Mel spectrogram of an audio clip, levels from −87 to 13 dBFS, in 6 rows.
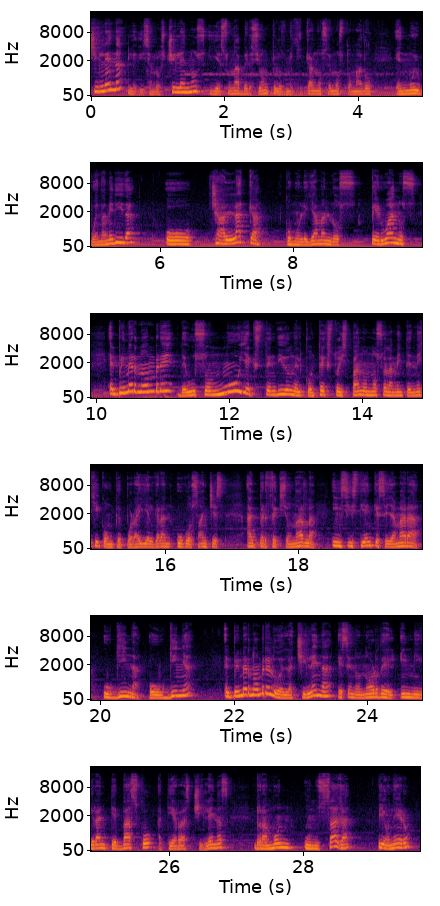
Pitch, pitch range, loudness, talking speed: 160 Hz, 135-190 Hz, -20 LUFS, 155 wpm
